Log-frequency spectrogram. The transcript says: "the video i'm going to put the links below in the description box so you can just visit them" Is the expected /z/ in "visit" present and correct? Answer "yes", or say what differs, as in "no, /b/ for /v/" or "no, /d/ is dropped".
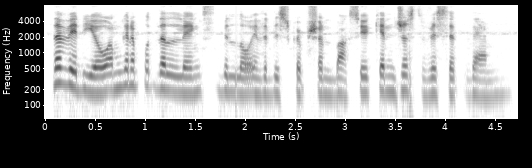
no, /s/ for /z/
